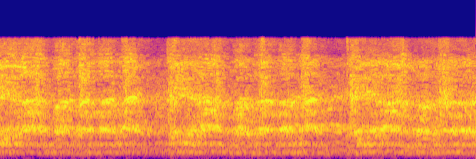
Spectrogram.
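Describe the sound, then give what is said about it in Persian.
Iraqi protesters chanting slogans against Iran and demanding it leave Iraq make a loud, dense roar of many voices. It holds steady throughout, with brief dips in volume. “روز یک شنبه گزارش های متعددی از شعار و اعتراض علیه ایران در میان تظاهر کنندگان عراقی منتشر شد که این صدای یکی از این اعتراضات است”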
